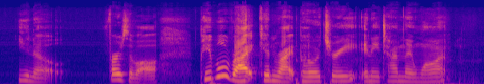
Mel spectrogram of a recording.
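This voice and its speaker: Speaking at a fairly quick pace, a woman sounds animated, her medium pitch moving with ordinary variation. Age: 20s. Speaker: podcast host. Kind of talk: casual chat.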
